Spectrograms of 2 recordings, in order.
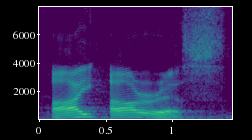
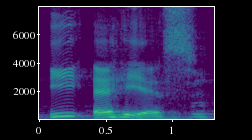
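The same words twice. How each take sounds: First: I R S slowly as English letter names. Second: I R S spelled out slowly in Portuguese; letters in Portuguese. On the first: Speaker repeating the tax agency's name, I R S in English. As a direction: say I R S the American way, letter by letter. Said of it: "tem três letrinhas que arrepia". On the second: Speaker introducing three feared little letters, I R S in Portuguese. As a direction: say I R S as slow Portuguese letter names. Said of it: "chama-se I R S". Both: Shown as a demonstration.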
